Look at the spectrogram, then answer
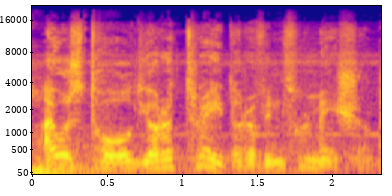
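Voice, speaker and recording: A man's voice: medium pitch, sing-song, brisk, close to an everyday voice. A man acting an earnest, determined young Greek mercenary in a video game, speaking in a guarded, direct way. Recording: music bed under the voice.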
